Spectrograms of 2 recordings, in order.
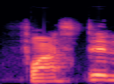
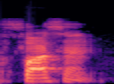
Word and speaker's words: fasten: फास्टेन इसको नहीं पढ़ेंगे, ये एक्चुअली ऐसा ही है, FASTEN। ठीक है, तो इसको टी यहाँ पे प्रोनाउंसिएशन में नहीं यूज होता है, इसको बोलते हैं हम लोग फासन।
